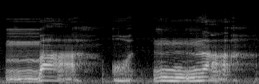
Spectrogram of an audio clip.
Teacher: you can actually get breathy voiced or creaky voiced nasals like ma or na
